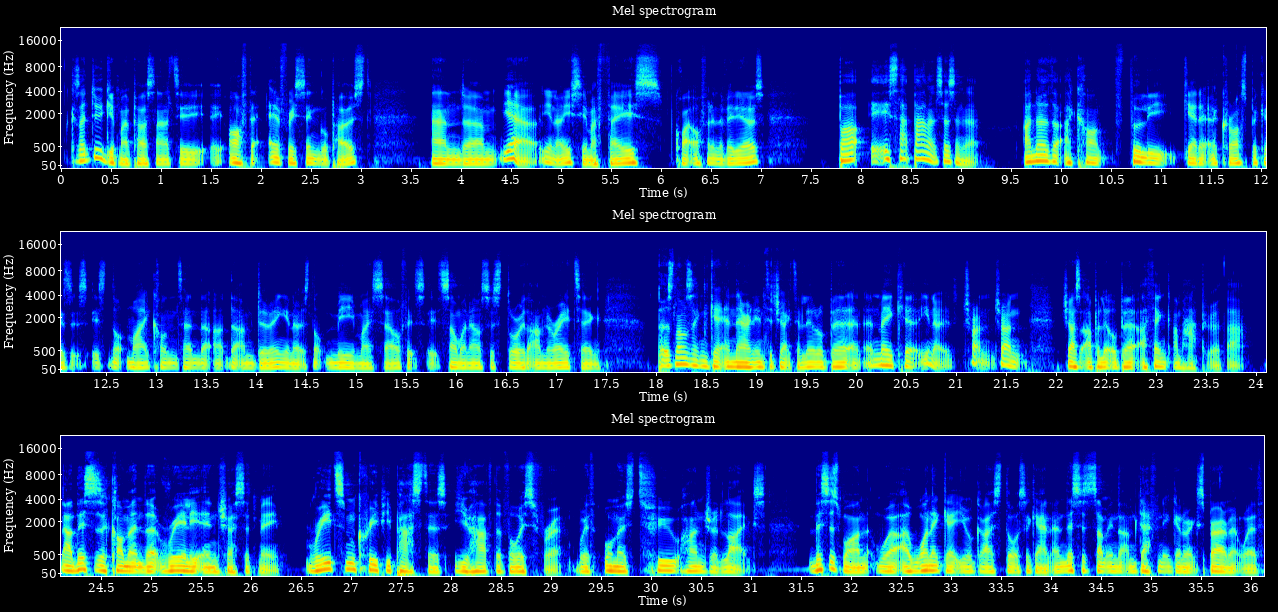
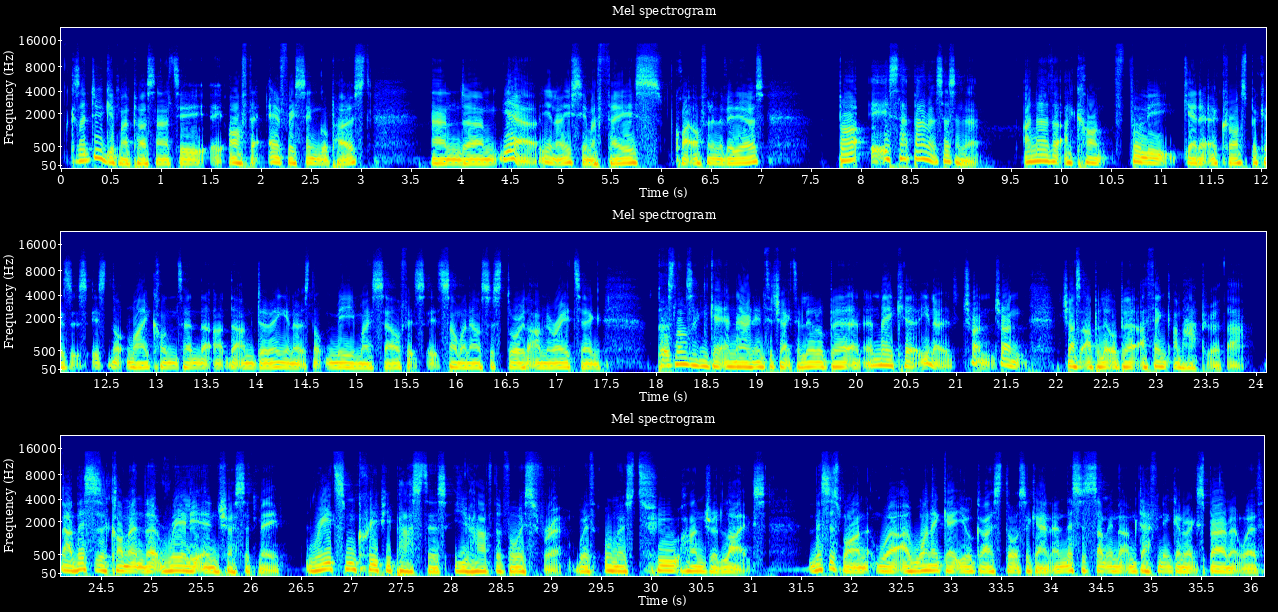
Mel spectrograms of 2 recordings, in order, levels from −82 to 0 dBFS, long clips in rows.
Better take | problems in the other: first | distortion; heavy; 6 dB below the speech

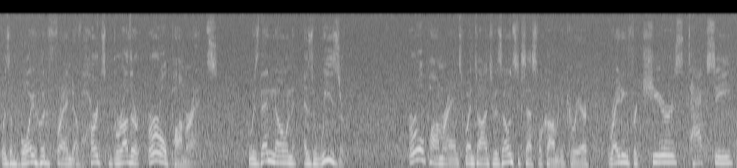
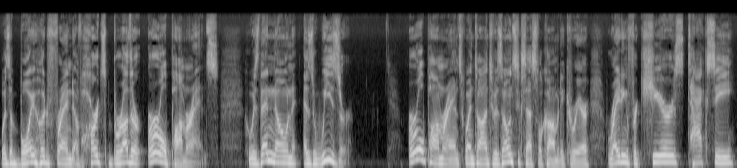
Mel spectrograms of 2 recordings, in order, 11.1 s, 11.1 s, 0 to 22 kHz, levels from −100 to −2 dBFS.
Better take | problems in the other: second | hiss; loud; throughout; 6 dB below the speech

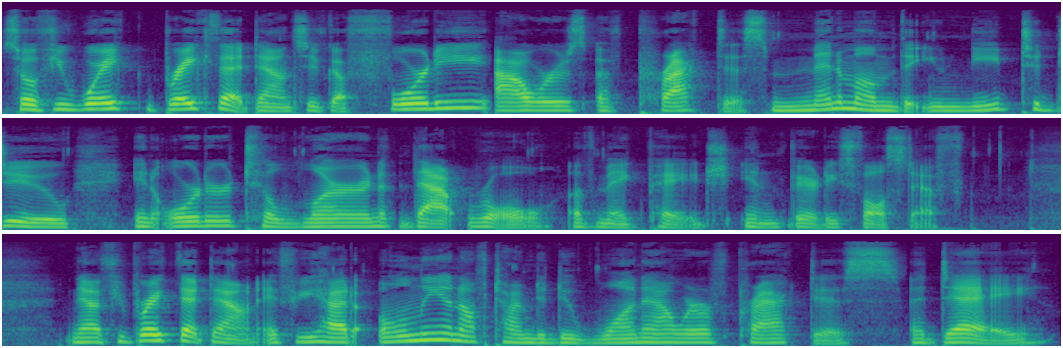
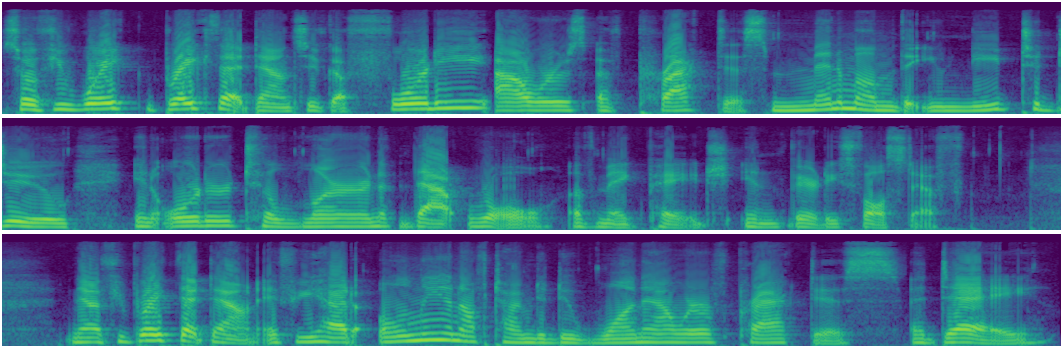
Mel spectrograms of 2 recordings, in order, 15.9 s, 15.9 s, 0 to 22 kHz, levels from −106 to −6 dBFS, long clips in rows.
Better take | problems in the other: first | distortion; slight; 5% of the sound clipped

